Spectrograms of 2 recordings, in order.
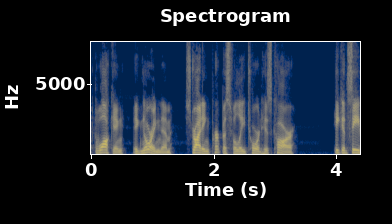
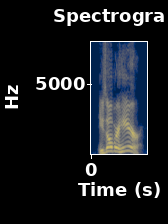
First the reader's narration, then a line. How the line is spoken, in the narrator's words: Mike shouted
